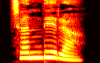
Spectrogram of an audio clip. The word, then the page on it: ಚಂದಿರ: candira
